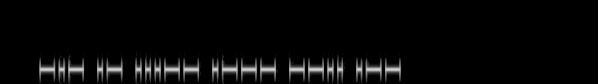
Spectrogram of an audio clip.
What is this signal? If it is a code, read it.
Morse code, heard as a keyed tone, about 25 wpm, 700 Hz. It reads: KA3JZW
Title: USA Call Signs - 6 Characters - 25wpm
